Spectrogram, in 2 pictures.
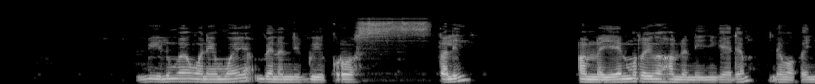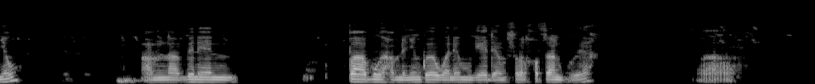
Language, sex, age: Wolof, male, 25-35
